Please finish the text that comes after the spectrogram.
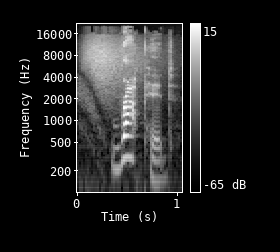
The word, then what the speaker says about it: rapid: - you could say RAPID rapid rapid the stress is on the first part of the word /ra-puhd/ you can't make rapid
